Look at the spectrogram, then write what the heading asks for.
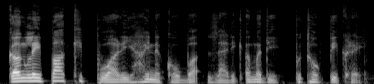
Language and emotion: Manipuri, neutral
